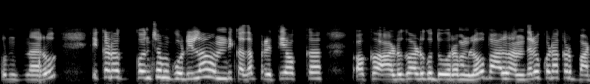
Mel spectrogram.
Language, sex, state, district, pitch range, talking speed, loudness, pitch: Telugu, female, Andhra Pradesh, Chittoor, 235-300 Hz, 160 wpm, -12 LUFS, 270 Hz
